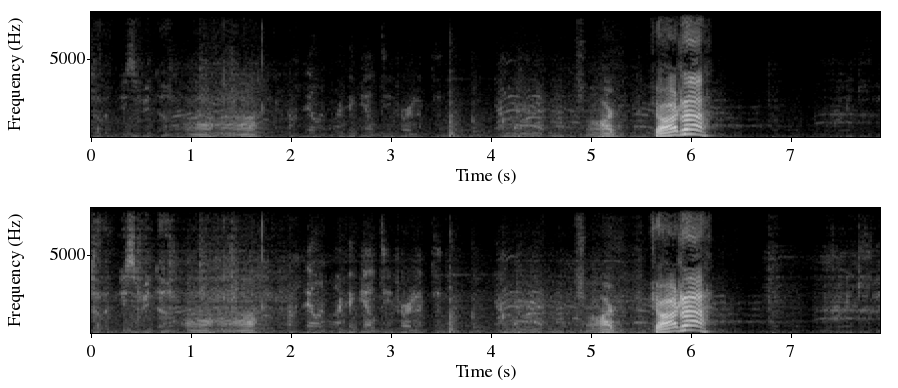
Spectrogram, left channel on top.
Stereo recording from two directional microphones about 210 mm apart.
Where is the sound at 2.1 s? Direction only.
45° right (ahead or behind).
